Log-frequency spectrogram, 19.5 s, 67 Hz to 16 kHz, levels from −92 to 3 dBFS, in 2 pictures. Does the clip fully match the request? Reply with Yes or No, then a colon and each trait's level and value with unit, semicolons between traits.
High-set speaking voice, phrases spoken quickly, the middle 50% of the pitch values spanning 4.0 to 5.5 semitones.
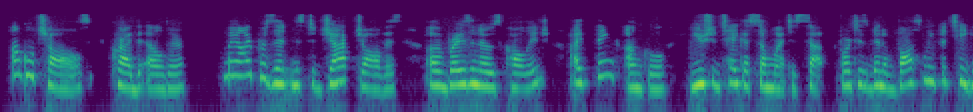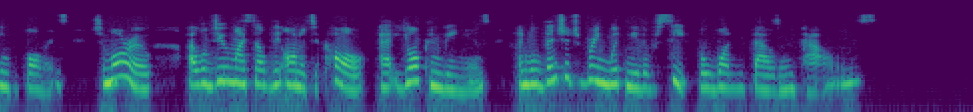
No: very high, 250 Hz; average, 180 wpm; average, 4.3 semitones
